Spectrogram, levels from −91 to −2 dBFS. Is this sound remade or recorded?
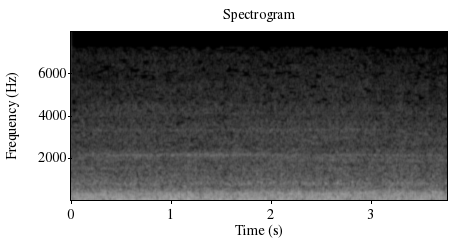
remade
